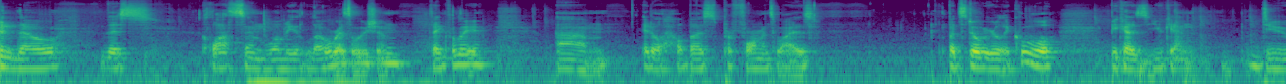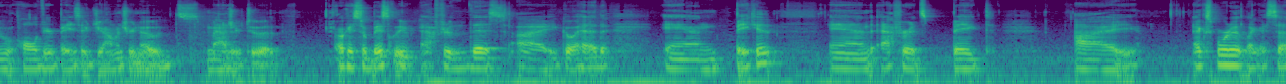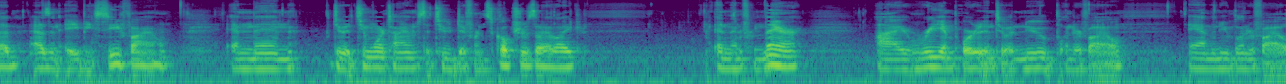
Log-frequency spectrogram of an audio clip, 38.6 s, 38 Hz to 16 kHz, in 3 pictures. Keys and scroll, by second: 0.0 space, 18.0 typing, 18.4 Return, 25.8-26.6 typing, 26.6 Return, 34.9 typing, 35.1 Return.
